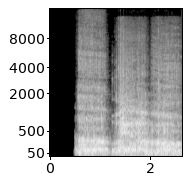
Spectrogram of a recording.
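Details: Tiger roaring: after half a second of silence a loud, deep, rasping roar bursts out, breaks briefly near the one-second mark, then continues in a second long growling surge, heavy in low rumble.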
